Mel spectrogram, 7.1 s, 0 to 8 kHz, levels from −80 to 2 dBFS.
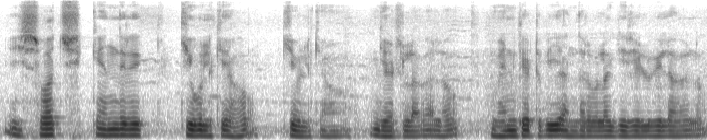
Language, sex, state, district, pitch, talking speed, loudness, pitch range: Hindi, male, Bihar, Lakhisarai, 110 Hz, 195 wpm, -20 LUFS, 105-115 Hz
